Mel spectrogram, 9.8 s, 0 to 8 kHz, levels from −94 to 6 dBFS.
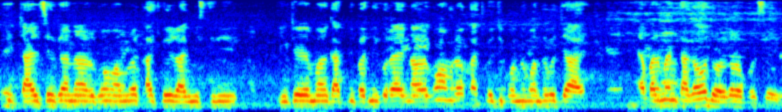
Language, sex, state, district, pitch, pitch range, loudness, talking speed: Bengali, male, West Bengal, Paschim Medinipur, 150 Hz, 150-160 Hz, -15 LUFS, 155 wpm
